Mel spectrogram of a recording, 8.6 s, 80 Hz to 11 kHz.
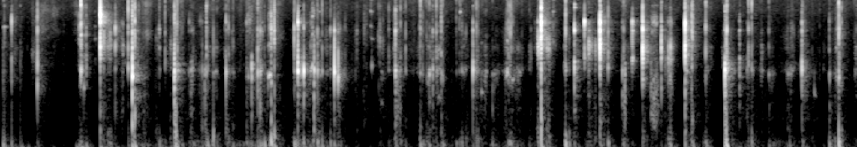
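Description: A small rectangular glass perfume bottle with yellow liquid and a black cap is held in one hand and tapped and scratched with the fingertips and nails of the other. The result is a fast, uneven series of sharp, bright clicks and light scratching with very short ring, some taps leaving a faint glassy ping around 2 kHz.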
